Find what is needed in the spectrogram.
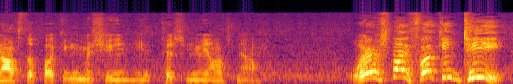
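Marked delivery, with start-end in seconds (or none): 3.5-5.1 slow, much higher, louder demand; demanding shout. Real, not acted. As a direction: bellow it out, fed up. Demanding tea from grandson.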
